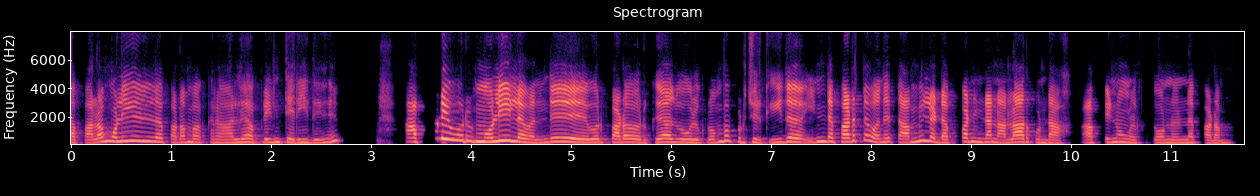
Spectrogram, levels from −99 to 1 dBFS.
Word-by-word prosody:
பலமொழிகள்ல 305 +5 +1
படம் 230 +2 -4
பாக்குற 220 -1 -9
ஆளு 220 +2 -3
அப்பிடின்னு 230 +3 -4
தெரியுது. 215 -2 -4 0.9
அப்பிடி 470 - +4
ஒரு 340 -2 0
மொழியில 310 +1 +7
வந்து, 235 +7 0 0.4
ஒரு 225 -1 -7
படம் 235 0 +1
இருக்கு. 215 +5 -4
அது 235 -1 -4
உங்களுக்கு 215 0 -5
ரொம்ப 330 +7 -2
புடிச்சிருக்கு. 225 -4 -7
"இத, 280 - +3 0.3
இந்த 295 0 +2
படத்த 360 +7 +3
வந்து 260 +2 -3
தமிழ்ல 300 +6 +1
டப் 215 0 -6
பண்ணிருந்தா 250 -2 +1
நல்லாருக்குன்டா!' 215 -4 0 0.3
அப்பிடின்னு 240 +4 -5
உங்களுக்கு 200 -4 -10
தோணுன 205 0 -6
படம்! 185 +1 -7
235 Hz, 150 wpm, -23 LUFS, 215-275 Hz, 0.9 s, மொழியில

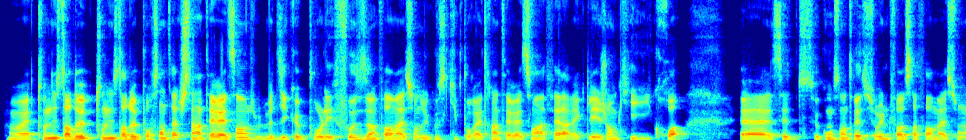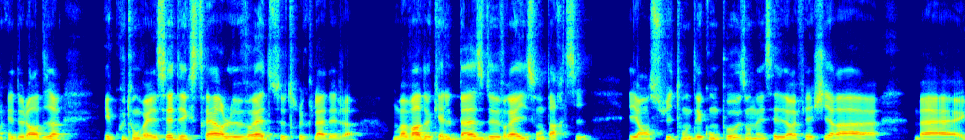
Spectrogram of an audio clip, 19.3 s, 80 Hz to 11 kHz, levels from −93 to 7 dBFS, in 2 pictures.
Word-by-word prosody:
Ouais, 125 -1 -1
ton 135 +2 +1
histoire 130 +1 +6
de 130 0 +8
ton 135 +1 -2
histoire 130 0 +3
de 130 - +6
pourcentage, 140 +5 0
c'est 170 - +1
intéressant, 125 +5 +5
je 135 -5 -8
me 120 0 -4
dis 155 +7 -3
que 155 - -3
pour 125 0 -2
les 115 -1 0
fausses 135 +5 -2
informations, 130 +1 +2
du 140 -5 -4
coup, 155 - -9
ce 150 - -6
qui 135 - -12
pourrait 120 0 -3
être 125 - -3
intéressant 125 +1 0
à 125 - +1
faire 125 0 +1
avec 110 -1 -1
les 115 0 +2
gens 125 +2 -3
qui 120 -3 -7
y 115 - -15
croient, - - +1 0.6
heu, 110 0 +5
c'est 120 0 -3
de - - -13
se - - -9
concentrer 140 +2 0
sur 145 -2 -5
une 130 - -1
fausse 130 -1 0
information 120 +3 -3
et 130 - -4
de 120 - -5
leur 115 -1 +3
dire: 140 +4 0 0.4
«Écoute, 130 +3 -6
on 135 - 0
va 120 -1 +1
essayer 115 +7 +2
d'extraire 140 +2 +2
le 120 -1 0
vrai 130 +4 +3
de 140 - -11
ce 140 -2 -8
truc-là, 125 -1 -3
déjà. 115 0 -6 0.3
On - - -9
va 120 - +2
voir 135 +2 +6
de 125 - 0
quelle 130 +1 -3
base 130 +2 +2
de 125 0 -1
vrai, 135 +3 +2
ils 130 - -5
sont 125 -1 -6
partis 150 - -7 0.4
et - - -1
ensuite 115 +7 -6
on 130 - -4
décompose, 130 +4 -4
on 120 - -6
essaye 115 +2 -3
de - - -1
réfléchir 120 +5 -2
à, 125 -4 +1
heu, - - -15 0.4
bah, 110 0 +2
125 Hz, 245 wpm, -22 LUFS, 120-135 Hz, 0.6 s, de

